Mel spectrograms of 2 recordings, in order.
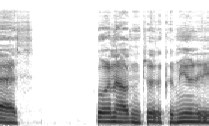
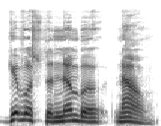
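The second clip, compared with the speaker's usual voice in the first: ordinary delivery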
